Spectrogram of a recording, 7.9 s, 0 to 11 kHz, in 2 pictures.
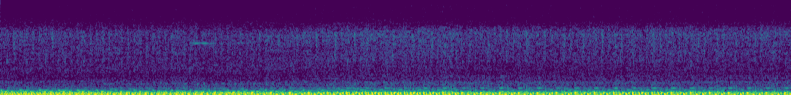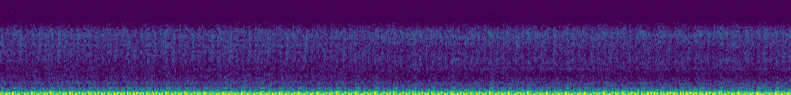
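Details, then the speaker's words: Rebuilt 1997 VR-4 first start-up after rebuild, downpipe not yet welded in: loud raw throaty idle with steady low pulse, no muffling; loud exhaust from missing downpipe. "no downpipe, that's why it sounds like butt. Exhaust. Downpipe still needs welded."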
